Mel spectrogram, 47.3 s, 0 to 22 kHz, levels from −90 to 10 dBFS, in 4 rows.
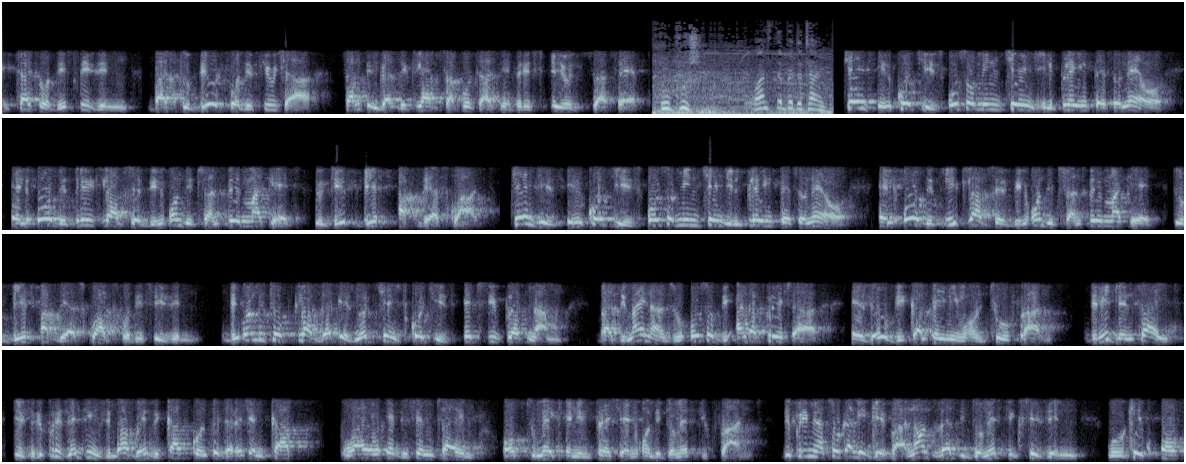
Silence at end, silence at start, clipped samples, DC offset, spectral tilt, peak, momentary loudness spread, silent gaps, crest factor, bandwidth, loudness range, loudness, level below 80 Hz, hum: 0 s; 0 s; under 0.1%; under 0.1%; -4.5 dB/octave; -4 dBFS; 5 LU; none; 16 dB; 8 kHz; 1 LU; -20 LUFS; -42 dBFS; none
